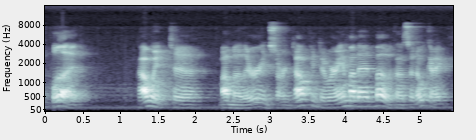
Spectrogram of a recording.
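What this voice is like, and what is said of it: Southern US accent. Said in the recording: “I'm redneck. I speak southern.”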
